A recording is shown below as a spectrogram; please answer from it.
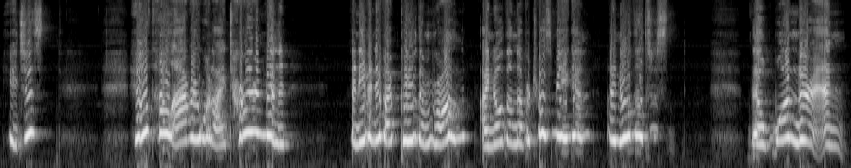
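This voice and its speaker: A woman voicing a betrayed teenage boy who is crying, with a hoarse, rasping voice. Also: extremely high pitch, normal speed, few pauses, a bit bright, pitched above the performer's own voice. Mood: sobbing, bitter.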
